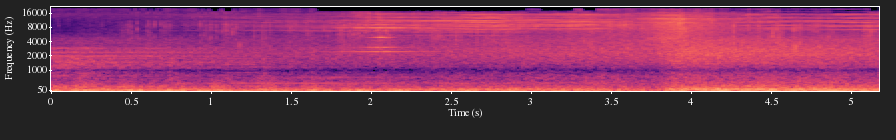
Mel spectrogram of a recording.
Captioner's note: high-pitching ringing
